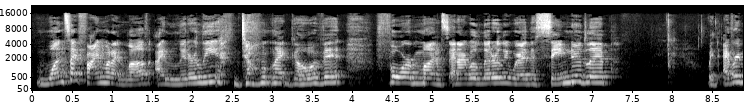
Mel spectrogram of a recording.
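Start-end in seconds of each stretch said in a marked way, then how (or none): none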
